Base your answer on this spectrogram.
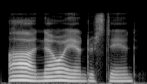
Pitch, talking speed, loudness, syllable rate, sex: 170 Hz, 165 wpm, -15 LUFS, 4.9 syllables/s, female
